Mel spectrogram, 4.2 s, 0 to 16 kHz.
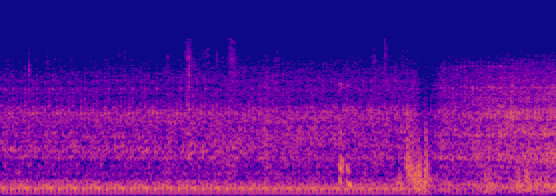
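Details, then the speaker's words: BMW X5 diesel starting and settling into a steady idle with its usual clatter, no misses or stumbles; starts well and runs normally. "et il tourne il tourne il démarre il démarre bien en plus"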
